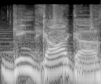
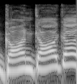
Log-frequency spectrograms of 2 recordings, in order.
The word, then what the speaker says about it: Gongaga: Gingaga. Zack by exploring okay. His hometown. Wait, it's not Gongaga. It's Gingaga. This whole time I've been pronouncing it wrong.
